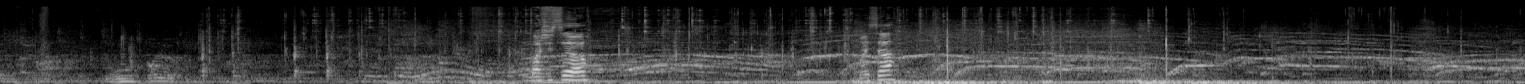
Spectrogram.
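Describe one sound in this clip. A dog crunches dry food close by.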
